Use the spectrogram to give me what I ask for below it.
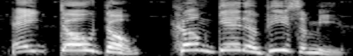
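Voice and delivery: squeaky high taunt. Acted. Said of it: "provoked the latter".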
